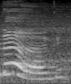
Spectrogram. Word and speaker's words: Dug: You're a Doug. You're a Doug. It's spelled D-U-G, like pug.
